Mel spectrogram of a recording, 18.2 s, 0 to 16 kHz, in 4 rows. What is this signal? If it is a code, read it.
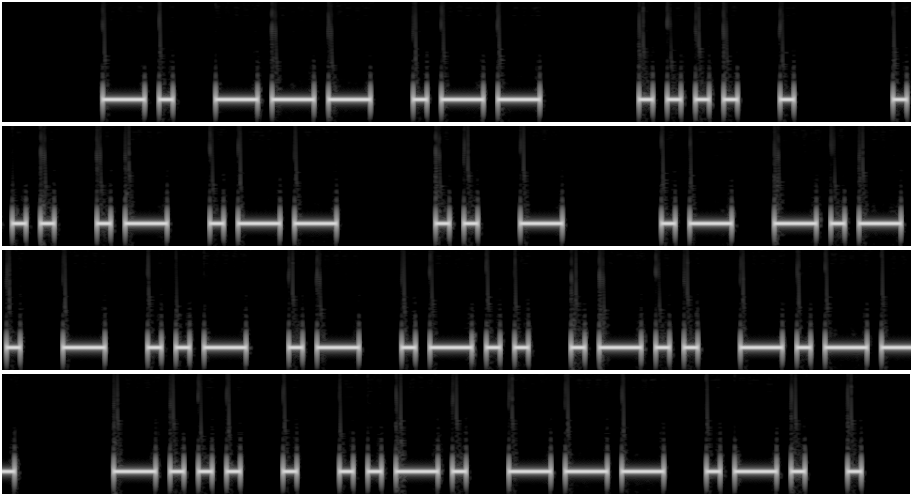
Morse code, heard as a keyed tone, about 17 wpm, 700 Hz. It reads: NOW HE SAW IT ACTUALLY BEFORE
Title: Sentences from Top 1000 Words - Review Part 4 - 17wpm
